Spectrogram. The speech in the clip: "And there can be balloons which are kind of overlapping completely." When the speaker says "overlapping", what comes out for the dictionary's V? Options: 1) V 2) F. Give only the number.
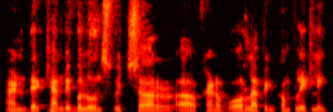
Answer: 1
